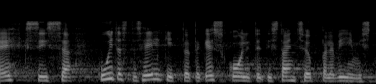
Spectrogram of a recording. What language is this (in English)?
Estonian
